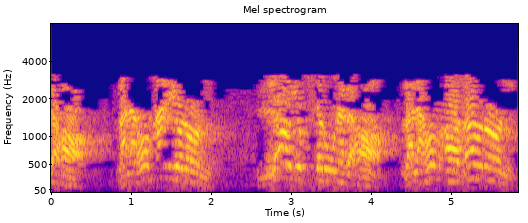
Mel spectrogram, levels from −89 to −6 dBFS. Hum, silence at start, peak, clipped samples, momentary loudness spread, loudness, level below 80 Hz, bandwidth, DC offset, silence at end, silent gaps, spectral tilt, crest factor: none; 0 s; 0 dBFS; under 0.1%; 8 LU; -13 LUFS; -56 dBFS; 3.3 kHz; under 0.1%; 0 s; none; -9.5 dB/octave; 14 dB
